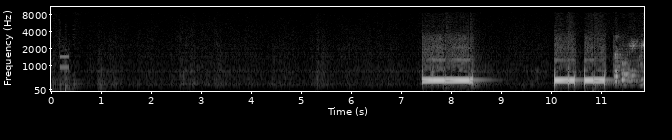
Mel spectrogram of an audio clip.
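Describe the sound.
Telephone keypad tones sound while someone dials into a conference call. A few loud, steady electronic beeps arrive in short bursts after a long quiet stretch: one longer tone, then a quick cluster of several more.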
